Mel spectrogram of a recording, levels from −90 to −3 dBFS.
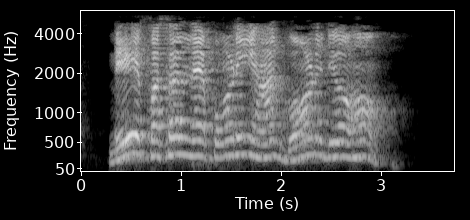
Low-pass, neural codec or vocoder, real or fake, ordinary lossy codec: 5.4 kHz; vocoder, 44.1 kHz, 128 mel bands every 512 samples, BigVGAN v2; fake; AAC, 24 kbps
